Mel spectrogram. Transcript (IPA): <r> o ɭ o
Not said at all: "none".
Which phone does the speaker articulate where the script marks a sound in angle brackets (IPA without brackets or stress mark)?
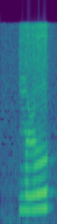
n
